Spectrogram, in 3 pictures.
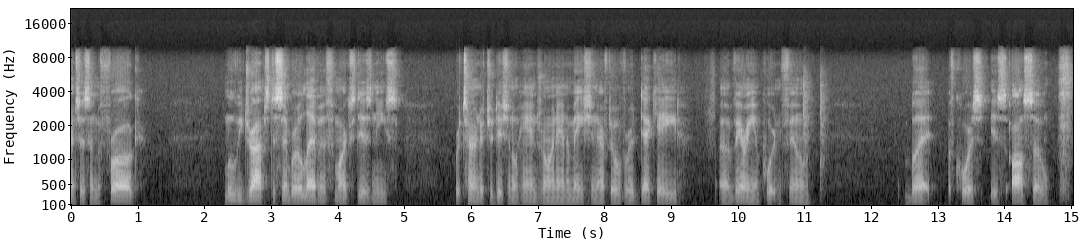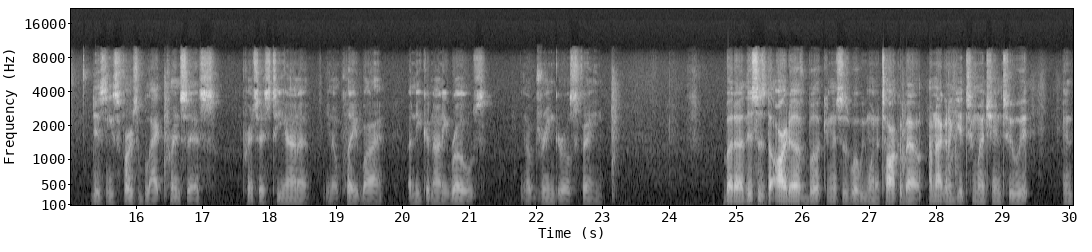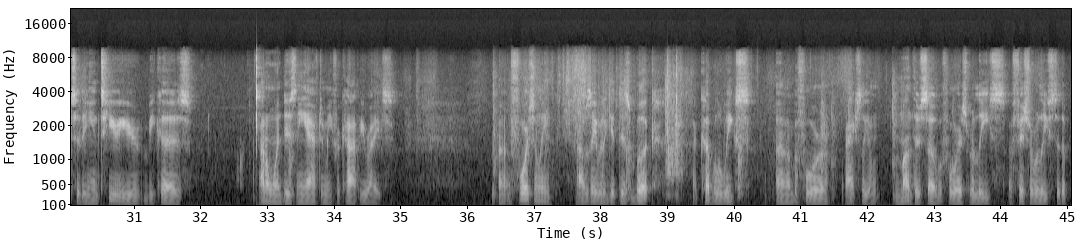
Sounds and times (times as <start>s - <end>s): Speech: 0.0s - 1.2s, 2.3s - 5.0s, 5.8s - 11.1s, 12.5s - 23.0s, 24.8s - 32.0s, 32.8s - 35.0s, 36.4s - 45.0s.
